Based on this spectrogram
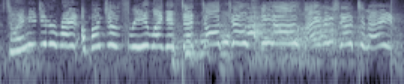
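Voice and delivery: high, brassy mock old-lady voice; high Joan Rivers voice. Imitating Joan Rivers asking the writer for dead dog jokes, high put-on voice. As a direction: switch from grief to business in a high put-on voice. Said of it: "And then she was like".

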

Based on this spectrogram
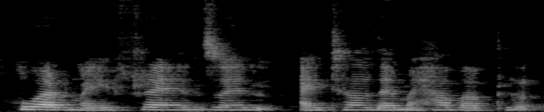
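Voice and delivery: normal talking voice

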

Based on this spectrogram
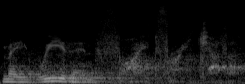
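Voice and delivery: hushed whispered plea; soft whispered exhortation. Acted. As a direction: breathe it out like a prayer.

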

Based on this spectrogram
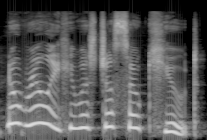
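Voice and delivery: a lightly voiced elderly woman, doting; insistent old lady. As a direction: insist sweetly like a ninety-year-old friend. Elderly Catherine insists fondly.

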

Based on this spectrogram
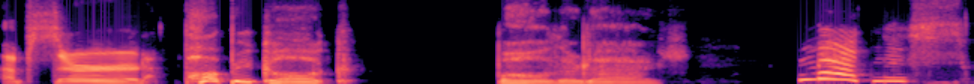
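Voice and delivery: high loud outraged cries; shouting. A narrator's reading. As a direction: bellow each word in disbelief. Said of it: "they shouted".

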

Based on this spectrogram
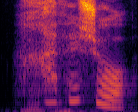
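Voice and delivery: high-pitched, angry retort; Harry's narrated flare of anger; angry outburst. A narrator's reading. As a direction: cut him off in anger. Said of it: "آتش خشم سر و پای وجودش را شعله ور کرده".

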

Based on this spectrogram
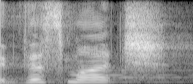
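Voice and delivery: high, teasing sing-song; playful dad question. Retold or imitated. Dad asks his daughters how much he loves them, high and playful. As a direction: tease the girls.

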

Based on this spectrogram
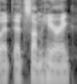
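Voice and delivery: ordinary talk, nothing marked

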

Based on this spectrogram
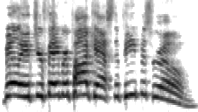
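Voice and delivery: very high sing-song greeting; high, stretched-out cheery caller voice; over-eager prank caller. Pretend. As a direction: pester him in a silly high voice. Pretend caller pestering Billy.

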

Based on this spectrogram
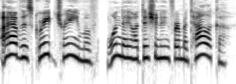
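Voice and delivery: goofy cartoon wrestler voice; Hulk Hogan impression. Guest mocks Hulk Hogan to the host in a high put-on voice. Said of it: "talks like this".

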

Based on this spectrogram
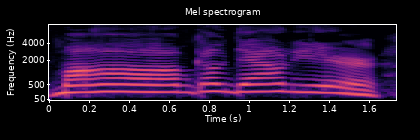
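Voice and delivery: high, drawn-out whiny call for mom; mock kid yell. Cousins calling mom to the basement, mock yelling. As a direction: call upstairs like a tattling kid, high and stretched. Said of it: "they're yelling, like".

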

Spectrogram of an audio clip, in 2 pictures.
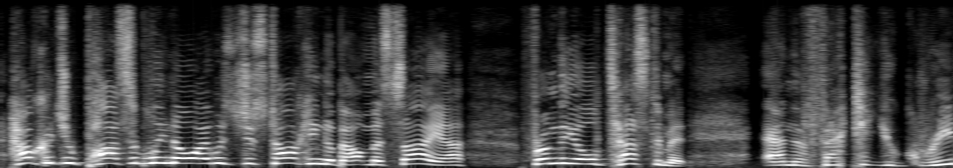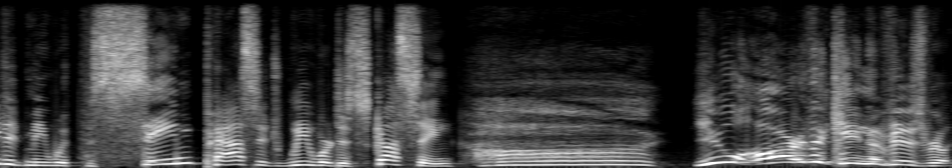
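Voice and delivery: high, loud incredulous questions; shocked amazement. Acted. Nathanael overwhelmed that Jesus knew his words. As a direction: pour out stunned disbelief.

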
